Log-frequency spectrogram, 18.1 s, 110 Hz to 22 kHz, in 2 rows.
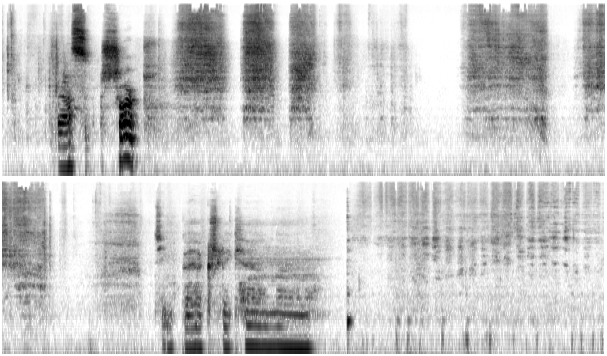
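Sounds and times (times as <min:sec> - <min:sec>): knife slicing paper: 0:06.9 - 0:09.8.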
